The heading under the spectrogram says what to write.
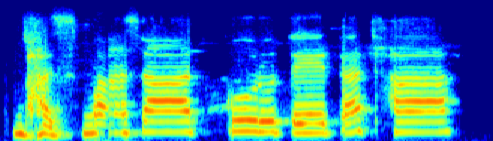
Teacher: Bha is Mahaprana. Tha is also Mahaprana.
